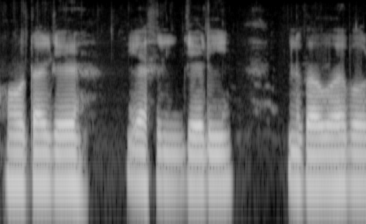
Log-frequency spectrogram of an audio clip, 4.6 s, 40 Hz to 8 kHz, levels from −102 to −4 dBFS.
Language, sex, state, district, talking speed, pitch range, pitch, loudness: Hindi, male, Uttar Pradesh, Etah, 120 wpm, 105-110 Hz, 105 Hz, -28 LUFS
